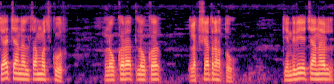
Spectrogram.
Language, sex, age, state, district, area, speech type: Marathi, male, 45-60, Maharashtra, Osmanabad, rural, spontaneous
